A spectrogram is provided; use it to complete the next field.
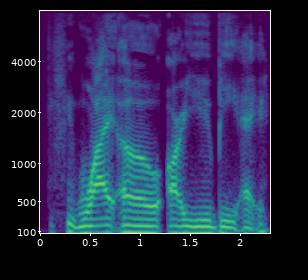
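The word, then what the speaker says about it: Yoruba: heritage the Euroba ethnic group the Euraba tribe spell that Euraba spell Y O R U B A.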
